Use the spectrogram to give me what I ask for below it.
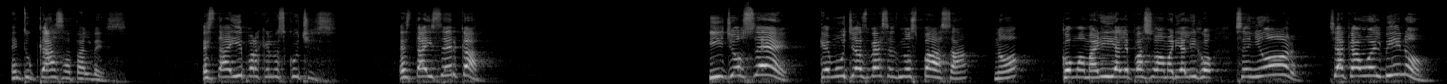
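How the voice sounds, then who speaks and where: A high-voiced young woman pastor. She preaches a lively sermon, turning to the congregation with questions as she tells her story.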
